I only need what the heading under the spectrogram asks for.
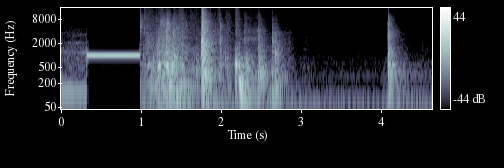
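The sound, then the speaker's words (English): A short steady beep, then a loud clattering crash as a computer display is knocked over onto a desk, scratching it, with several sharp knocks, a faint rattle and one final thud. “Oh, I just knocked over my display.”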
